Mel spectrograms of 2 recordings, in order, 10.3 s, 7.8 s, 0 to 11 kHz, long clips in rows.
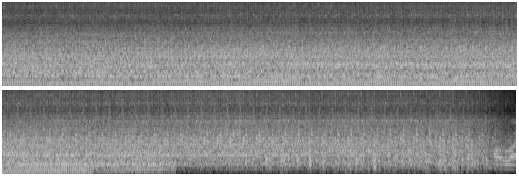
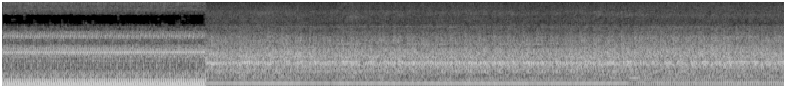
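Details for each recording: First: First-gen 12-valve Cummins diesel after valve lash adjustment, valve covers off: steady, even idle with light uniform valve patter and no knocking, then winds down; normal idle, valves much quieter than before. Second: First-gen 12-valve Cummins diesel, before valve adjustment: rough idle with loose, clattery tapping over the knock throughout; valves out of adjustment with excessive lash.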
